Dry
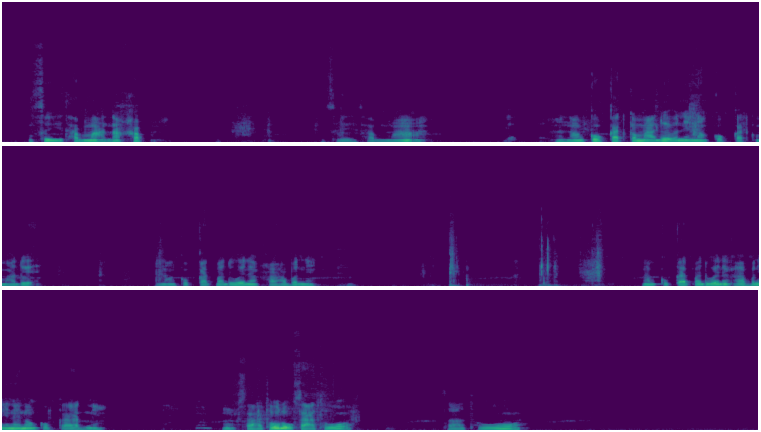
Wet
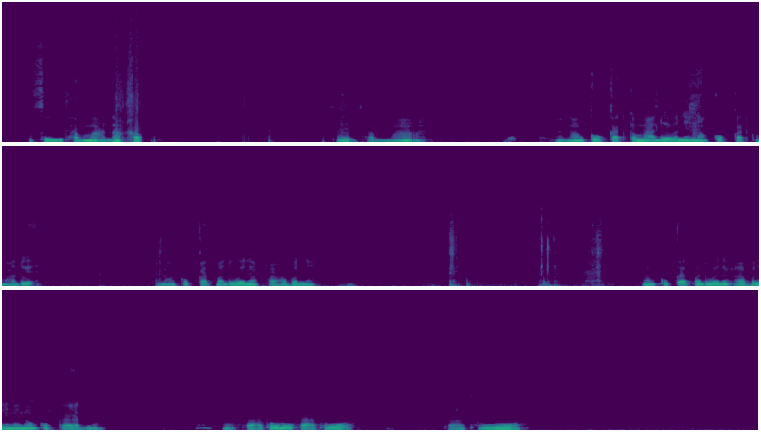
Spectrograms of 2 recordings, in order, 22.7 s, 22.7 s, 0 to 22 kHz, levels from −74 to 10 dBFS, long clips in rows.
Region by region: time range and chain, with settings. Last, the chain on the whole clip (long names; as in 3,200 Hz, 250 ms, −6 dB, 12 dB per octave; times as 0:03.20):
0:01.13–0:03.47: high-shelf EQ 2,600 Hz −10 dB + leveller curve on the samples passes 3
0:15.96–0:19.68: low-pass filter 1,400 Hz 24 dB per octave + low-shelf EQ 410 Hz −4.5 dB
whole clip: flat-topped bell 2,200 Hz −15.5 dB 2.3 octaves; brickwall limiter −17 dBFS; automatic gain control gain up to 4.5 dB; level −4.5 dB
